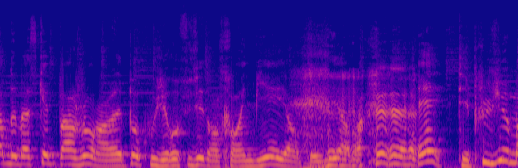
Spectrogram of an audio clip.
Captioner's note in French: rire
